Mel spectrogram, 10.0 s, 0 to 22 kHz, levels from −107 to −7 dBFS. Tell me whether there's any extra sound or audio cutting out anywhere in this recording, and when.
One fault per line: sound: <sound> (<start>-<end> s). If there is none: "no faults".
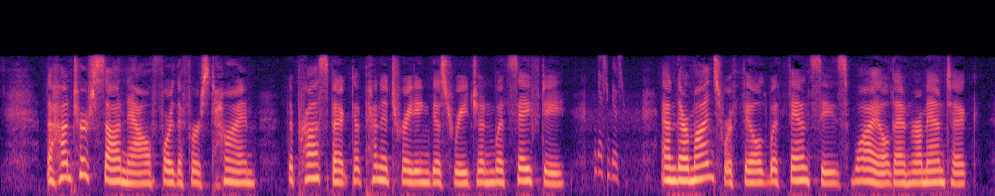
sound: chirp (6.0-6.3 s)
